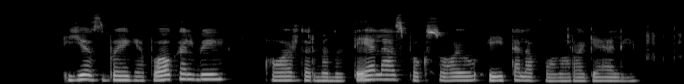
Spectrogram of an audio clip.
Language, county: Lithuanian, Telšiai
